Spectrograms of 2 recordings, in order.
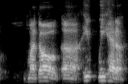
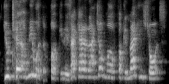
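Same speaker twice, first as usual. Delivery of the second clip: high-pitched mock angry outburst; imitating her going off; 12 semitones higher than usual. Boyfriend imitating his woman confronting him, high mock outrage. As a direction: imitate an irate partner, pitched way up. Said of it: "when I tell you she went off".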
